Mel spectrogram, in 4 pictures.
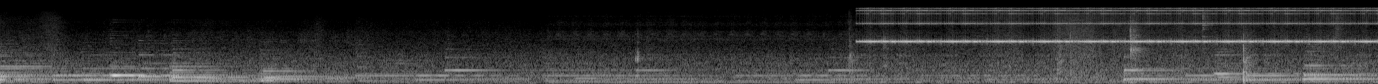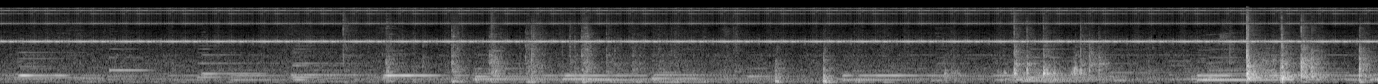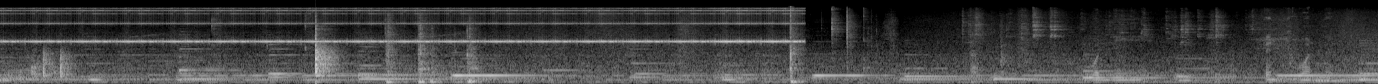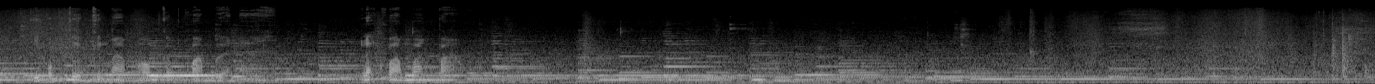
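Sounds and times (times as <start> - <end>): soft background music: 0.0 - 55.0
alarm clock electronic tone: 8.6 - 35.6.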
